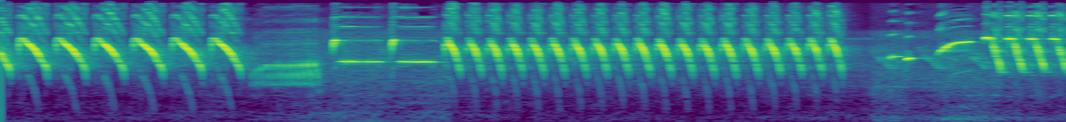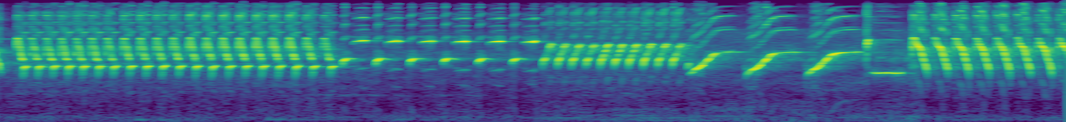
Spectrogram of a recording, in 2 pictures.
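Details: Canary singing continuously as a model for young or stalled canaries: fast high trills alternating with buzzy rattles, clear whistled notes and rising slurs, the phrases changing every second or so.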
